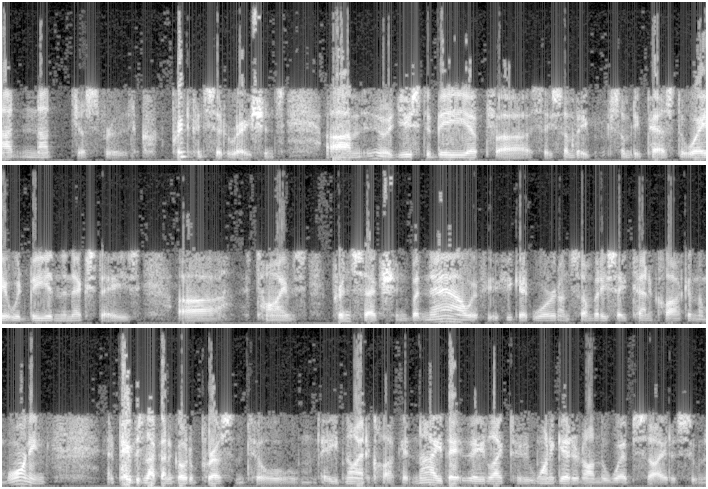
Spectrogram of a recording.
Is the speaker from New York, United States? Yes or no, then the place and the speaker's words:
yes; Brooklyn, New York, United States; I grew up in Brooklyn, was an inveterate Dodger fan.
